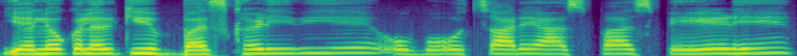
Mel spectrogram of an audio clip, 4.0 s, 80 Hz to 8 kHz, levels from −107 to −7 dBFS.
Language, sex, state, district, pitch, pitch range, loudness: Hindi, female, Madhya Pradesh, Bhopal, 225 Hz, 215-235 Hz, -16 LUFS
